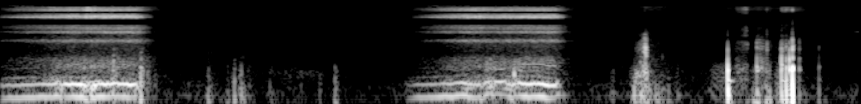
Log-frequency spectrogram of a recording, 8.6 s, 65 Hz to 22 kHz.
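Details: Snoring: two long, low rattling snores on breathing in, each about 1.5 seconds, with quiet breathing and small clicks between them.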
